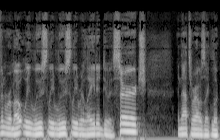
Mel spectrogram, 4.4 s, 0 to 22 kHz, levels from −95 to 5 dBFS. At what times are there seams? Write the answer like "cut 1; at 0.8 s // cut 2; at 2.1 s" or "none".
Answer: cut 1; at 1.1 s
